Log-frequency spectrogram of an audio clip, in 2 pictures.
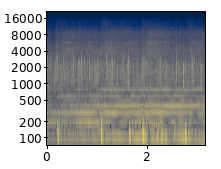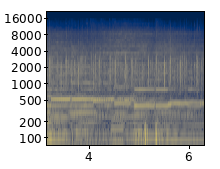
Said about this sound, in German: Komm und lass uns allen, die das gerade zum ersten Mal gebetet haben, einen Applaus geben.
